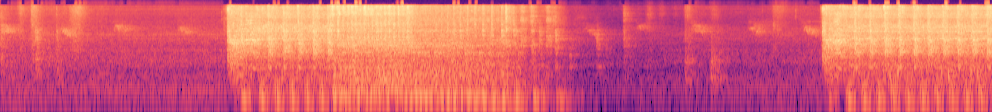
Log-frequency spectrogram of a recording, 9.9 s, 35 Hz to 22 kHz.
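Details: Polaris Trailblazer 250cc two-stroke quad, first start after cheap eBay piston/cylinder top-end kit, rebuilt carburetor and new oiled air filter: fires quickly, settles into fast, crisp, even ring-ding on choke, blipped once; normal start and idle.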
